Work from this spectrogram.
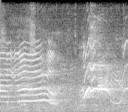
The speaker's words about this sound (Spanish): si escuchan gritos de fondo está súper bien, estamos aquí en la feria, de eso se trata.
